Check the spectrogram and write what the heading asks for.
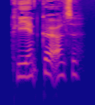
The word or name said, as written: klientgørelse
